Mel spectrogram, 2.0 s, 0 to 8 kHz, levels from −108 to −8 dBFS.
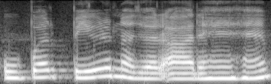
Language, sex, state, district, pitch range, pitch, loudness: Hindi, female, Jharkhand, Deoghar, 205-245 Hz, 225 Hz, -11 LUFS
